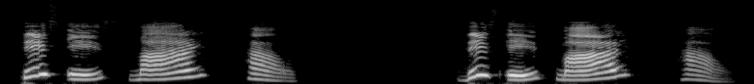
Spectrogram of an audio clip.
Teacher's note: You notice that at the end of the sentence, my voice went down. Remember, we are treating the falling tone. · And your voice goes down at the end of the statement you are making.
